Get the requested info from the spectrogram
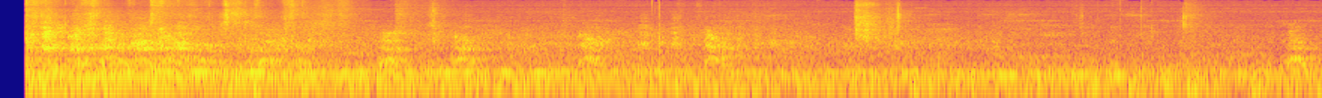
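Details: A dog reacting to hearing barking sounds gives short, sharp barks over a steady low hum and background noise.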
